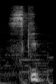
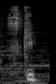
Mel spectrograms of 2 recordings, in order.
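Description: Both takes have the same delivery.

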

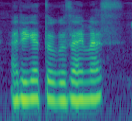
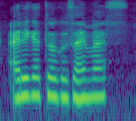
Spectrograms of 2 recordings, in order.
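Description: Both takes have the same delivery.

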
